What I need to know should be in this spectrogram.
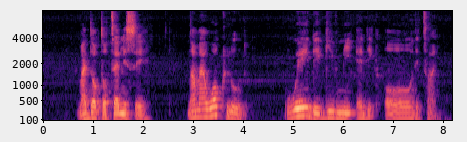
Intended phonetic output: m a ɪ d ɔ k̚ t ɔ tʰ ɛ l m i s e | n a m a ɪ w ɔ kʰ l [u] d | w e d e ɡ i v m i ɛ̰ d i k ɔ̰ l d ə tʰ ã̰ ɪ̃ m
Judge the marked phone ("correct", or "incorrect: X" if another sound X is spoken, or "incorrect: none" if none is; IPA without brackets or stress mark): incorrect: o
